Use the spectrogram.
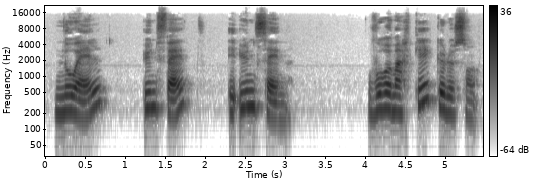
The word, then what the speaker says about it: scène: un accent alors que dans le mot scène on a ajouté un accent grave pour indiquer la prononciation et dans les mots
